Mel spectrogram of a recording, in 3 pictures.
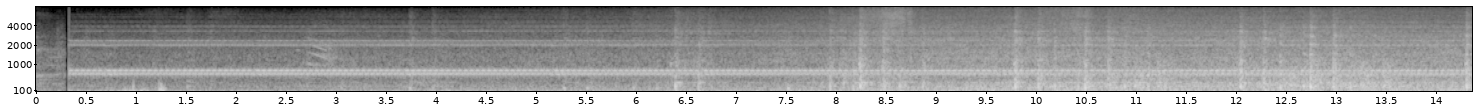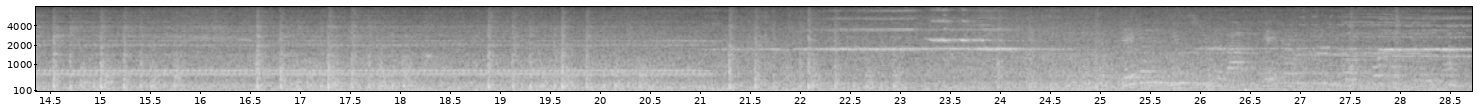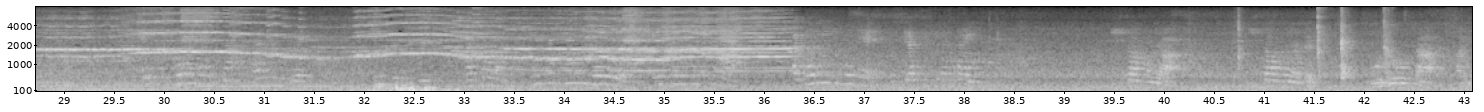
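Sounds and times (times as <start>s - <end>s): electric train passing: 0.4s - 39.4s
high wheel squeal: 21.4s - 24.4s, 27.3s - 36.4s.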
